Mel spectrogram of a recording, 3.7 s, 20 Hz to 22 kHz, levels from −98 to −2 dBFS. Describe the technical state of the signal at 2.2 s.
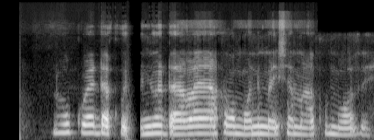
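At 2.2 s you're inside a call bitrate drop that starts around 1.78 s and runs to the end. The encoder falls from 32 to 11 kbps and narrows bandwidth from 20 kHz to 8 kHz, so speech sounds coarse and muffled, with the top end gone.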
